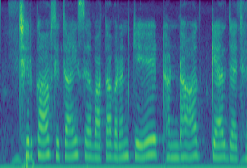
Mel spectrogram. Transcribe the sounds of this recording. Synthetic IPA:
t͡ʃʰɪɾkaːʋsɪt͡ʃaːiseʋaːt̪aːʋəɾənkeʈʰə̃ɳɖʱa | kɛːld͡ʒɛːt͡ʃʰɛ

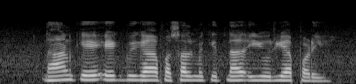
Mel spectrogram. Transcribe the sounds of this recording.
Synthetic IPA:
d̪ʱaːnkeeːk̚bɪɡʱapʰəsəlmẽkɪt̪najuːɾijapəɽiː

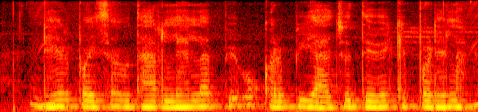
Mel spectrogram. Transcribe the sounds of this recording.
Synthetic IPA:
ɖʱeːɾpəɪsaʊd̪ʱaɾleɦlapeokəɾbʱijad͡ʒod̪eʋekepəɽ̤ela

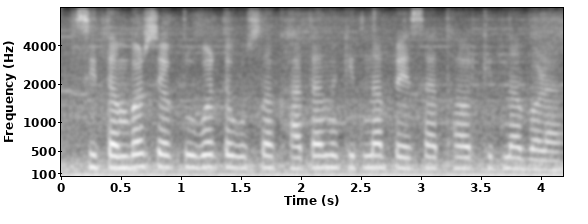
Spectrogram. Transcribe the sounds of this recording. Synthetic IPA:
sɪt̪ə̃mbəɾseɐk̚ʈuːbəɾt̪ɐkʊskakʰaːt̪amẽkɪt̪napɛːsat̪ʰaɔːɾkɪt̪nabɐɽa

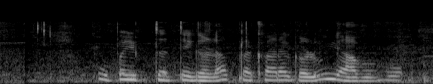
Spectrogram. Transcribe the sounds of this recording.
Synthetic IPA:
upɐjuk̚t̪ɐt̪ɛɡɐɭɐpɾɐkaːɾɐɡɐɭujaːʋɐʋu

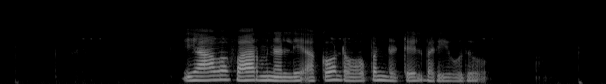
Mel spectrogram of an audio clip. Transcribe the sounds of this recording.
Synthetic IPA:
jaːʋɐfaːɾmɪnɐɭːiʔɐ̰kːɐwɳʈoːpɐnɾɛʈːeːlbɐɾɪʋɐðṵ

